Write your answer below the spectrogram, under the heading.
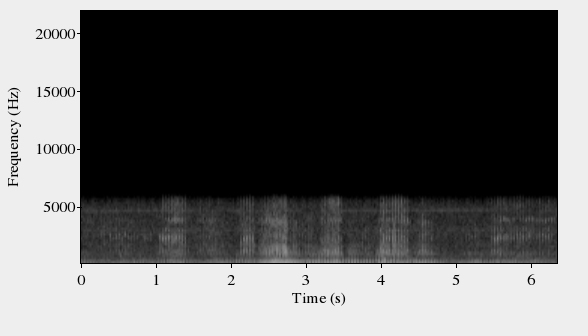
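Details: Seth, a pet cat filmed in 2013, purring strongly and contentedly while relaxing on a bed; a deep, rumbling purr pulses with each breath, swelling louder in the middle before settling back to a softer steady drone.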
